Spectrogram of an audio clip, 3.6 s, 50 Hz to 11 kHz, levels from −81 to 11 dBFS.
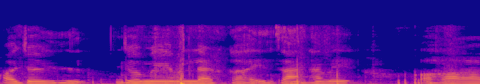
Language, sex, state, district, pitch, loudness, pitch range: Chhattisgarhi, female, Chhattisgarh, Bilaspur, 225 Hz, -25 LUFS, 220-230 Hz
